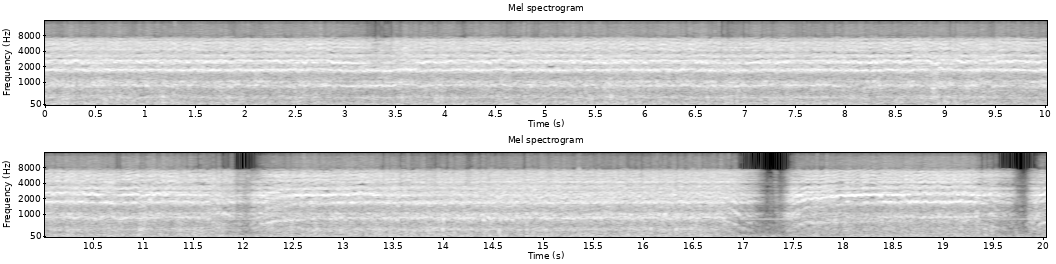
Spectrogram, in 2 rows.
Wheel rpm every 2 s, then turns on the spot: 230, 230, 230, 230, 220, 200, 190, 210, 140, 160.
16-18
